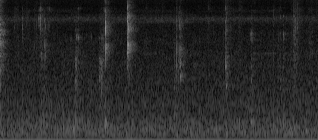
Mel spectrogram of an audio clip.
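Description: A person eating rice and fish curry by hand and chewing: scattered short wet clicks and smacks of the mouth, the loudest two about two and two and a half seconds in.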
